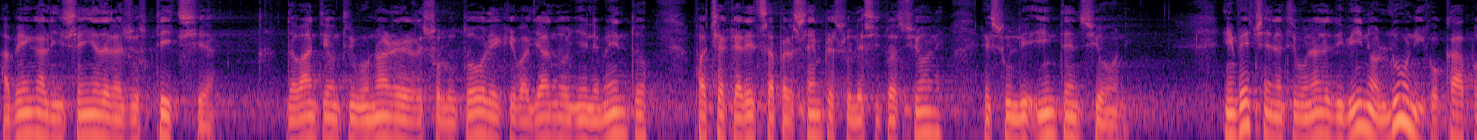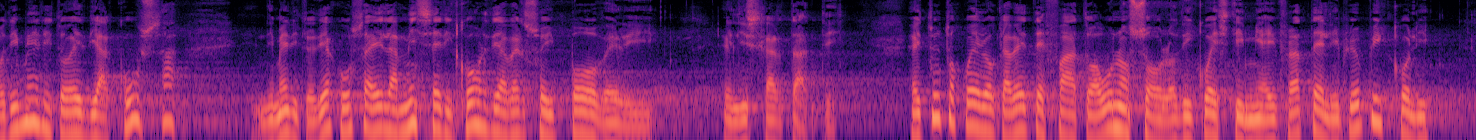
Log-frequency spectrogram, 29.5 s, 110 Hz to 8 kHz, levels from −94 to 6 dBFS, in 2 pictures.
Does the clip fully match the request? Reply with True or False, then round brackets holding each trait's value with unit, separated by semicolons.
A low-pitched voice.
True (120 Hz)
